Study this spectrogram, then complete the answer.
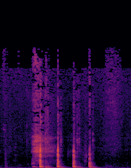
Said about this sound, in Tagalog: Kanina pa ako katok ng katok dito sa labas ng kwarto niya.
